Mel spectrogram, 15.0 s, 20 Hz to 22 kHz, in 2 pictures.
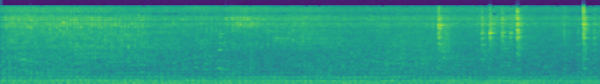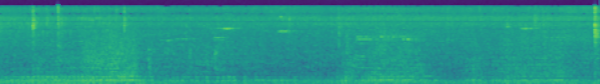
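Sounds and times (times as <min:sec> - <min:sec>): metal tongs clicking on pans: 0:05.4 - 0:08.1.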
